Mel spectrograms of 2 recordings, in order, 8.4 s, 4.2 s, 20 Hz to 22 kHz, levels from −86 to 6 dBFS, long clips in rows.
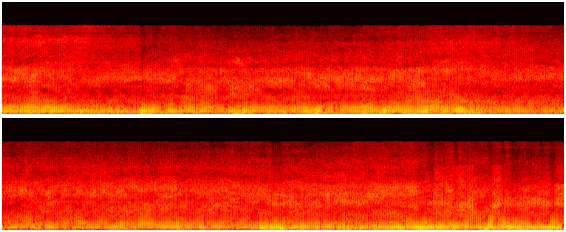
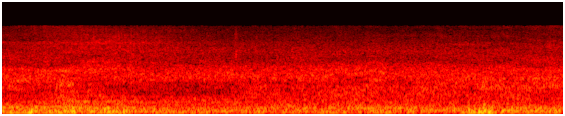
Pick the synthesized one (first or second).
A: first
